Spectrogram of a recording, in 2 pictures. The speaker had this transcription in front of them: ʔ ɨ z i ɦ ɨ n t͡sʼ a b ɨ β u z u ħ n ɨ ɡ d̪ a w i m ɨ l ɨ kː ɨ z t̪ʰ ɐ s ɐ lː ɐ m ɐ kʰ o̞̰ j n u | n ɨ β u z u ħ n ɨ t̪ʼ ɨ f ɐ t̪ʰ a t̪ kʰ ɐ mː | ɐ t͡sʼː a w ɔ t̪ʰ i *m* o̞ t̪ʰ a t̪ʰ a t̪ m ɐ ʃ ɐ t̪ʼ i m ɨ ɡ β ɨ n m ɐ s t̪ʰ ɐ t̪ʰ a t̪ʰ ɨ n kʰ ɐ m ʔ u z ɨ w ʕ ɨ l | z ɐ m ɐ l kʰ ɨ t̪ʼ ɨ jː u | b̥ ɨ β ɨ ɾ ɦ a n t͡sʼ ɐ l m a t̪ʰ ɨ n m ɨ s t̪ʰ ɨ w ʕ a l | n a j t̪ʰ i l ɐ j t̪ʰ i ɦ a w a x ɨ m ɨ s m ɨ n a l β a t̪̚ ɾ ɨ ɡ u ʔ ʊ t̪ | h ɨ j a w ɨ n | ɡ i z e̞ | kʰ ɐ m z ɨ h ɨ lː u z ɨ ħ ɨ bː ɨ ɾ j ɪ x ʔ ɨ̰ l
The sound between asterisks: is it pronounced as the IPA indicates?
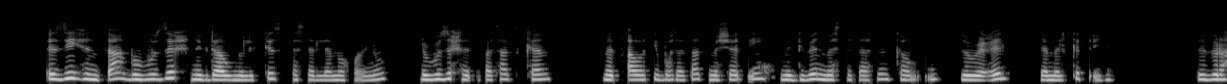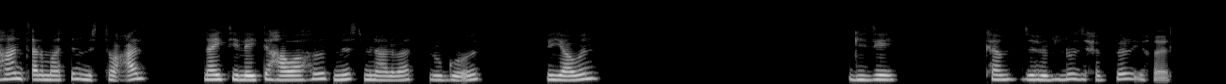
no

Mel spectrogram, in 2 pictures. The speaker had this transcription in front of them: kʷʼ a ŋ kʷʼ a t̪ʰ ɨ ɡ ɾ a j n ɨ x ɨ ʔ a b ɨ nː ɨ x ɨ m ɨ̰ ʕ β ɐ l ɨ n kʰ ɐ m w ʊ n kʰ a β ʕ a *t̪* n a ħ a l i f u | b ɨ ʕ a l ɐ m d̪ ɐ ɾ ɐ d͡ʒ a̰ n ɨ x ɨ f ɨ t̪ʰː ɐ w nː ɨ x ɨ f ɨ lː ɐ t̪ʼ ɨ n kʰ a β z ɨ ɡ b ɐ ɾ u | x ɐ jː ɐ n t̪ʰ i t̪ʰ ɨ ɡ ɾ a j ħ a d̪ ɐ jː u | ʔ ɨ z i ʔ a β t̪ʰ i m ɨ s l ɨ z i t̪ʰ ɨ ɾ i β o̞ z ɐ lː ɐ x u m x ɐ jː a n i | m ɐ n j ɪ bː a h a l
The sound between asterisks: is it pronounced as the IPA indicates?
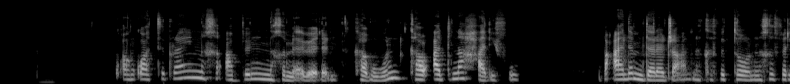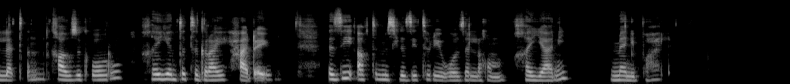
no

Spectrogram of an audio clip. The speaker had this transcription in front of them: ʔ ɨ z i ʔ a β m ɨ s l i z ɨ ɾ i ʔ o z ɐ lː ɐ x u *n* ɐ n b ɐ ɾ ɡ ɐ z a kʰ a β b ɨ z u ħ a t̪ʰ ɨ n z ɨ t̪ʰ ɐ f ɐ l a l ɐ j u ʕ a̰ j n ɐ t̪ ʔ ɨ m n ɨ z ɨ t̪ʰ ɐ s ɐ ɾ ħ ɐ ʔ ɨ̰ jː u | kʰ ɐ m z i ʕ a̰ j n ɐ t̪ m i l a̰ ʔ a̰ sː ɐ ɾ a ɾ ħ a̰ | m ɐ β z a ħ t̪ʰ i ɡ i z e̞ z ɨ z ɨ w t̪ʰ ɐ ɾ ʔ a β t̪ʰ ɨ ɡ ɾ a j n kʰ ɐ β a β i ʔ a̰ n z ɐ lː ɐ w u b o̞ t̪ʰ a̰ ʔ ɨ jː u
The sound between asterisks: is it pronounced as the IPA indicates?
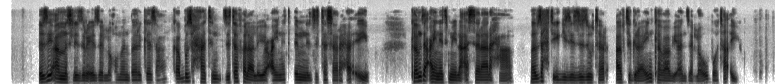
no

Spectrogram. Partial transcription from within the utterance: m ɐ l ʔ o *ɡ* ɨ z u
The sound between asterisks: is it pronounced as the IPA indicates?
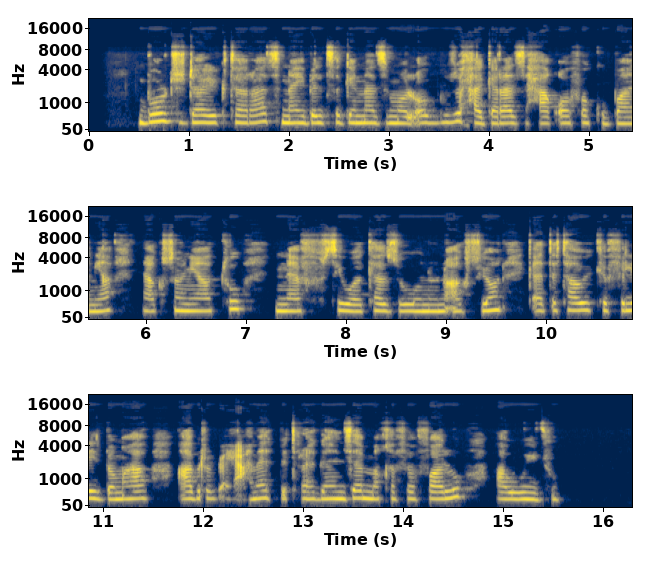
no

